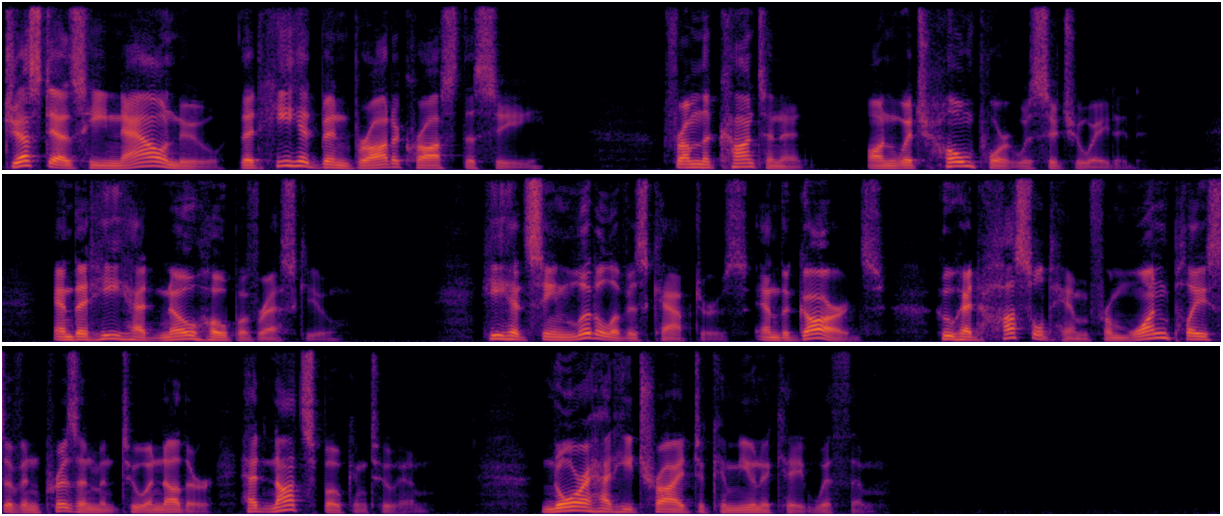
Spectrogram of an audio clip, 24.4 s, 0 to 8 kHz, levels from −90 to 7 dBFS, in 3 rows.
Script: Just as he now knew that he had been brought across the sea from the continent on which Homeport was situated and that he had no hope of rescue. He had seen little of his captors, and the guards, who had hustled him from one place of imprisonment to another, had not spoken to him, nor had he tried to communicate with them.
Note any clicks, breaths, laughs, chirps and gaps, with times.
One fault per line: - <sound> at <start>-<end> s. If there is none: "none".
none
